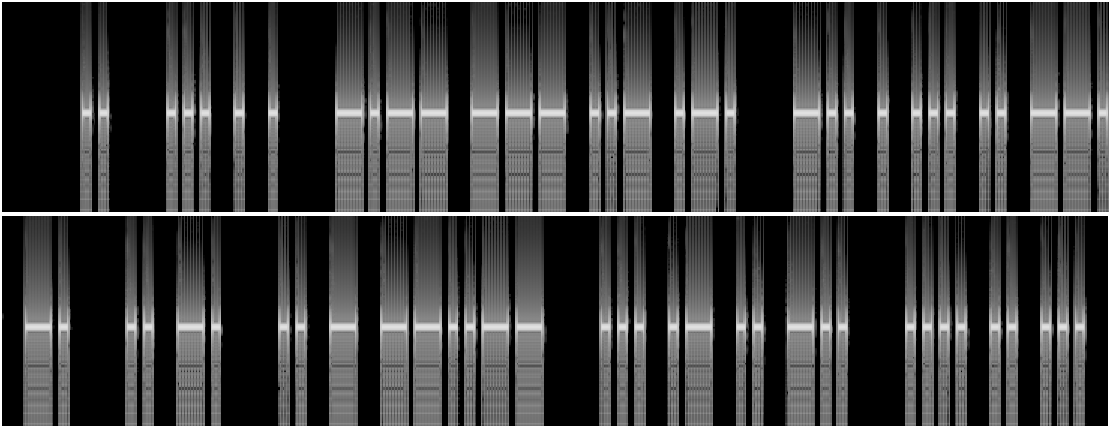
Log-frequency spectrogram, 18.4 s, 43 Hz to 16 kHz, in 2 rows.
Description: Morse code, heard as a keyed tone, about 17 wpm, 700 Hz. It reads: I SEE YOUR DESIGN IN IT, SAID HIS
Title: Sentences from Top 1000 Words - Review Part 5 - 17wpm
